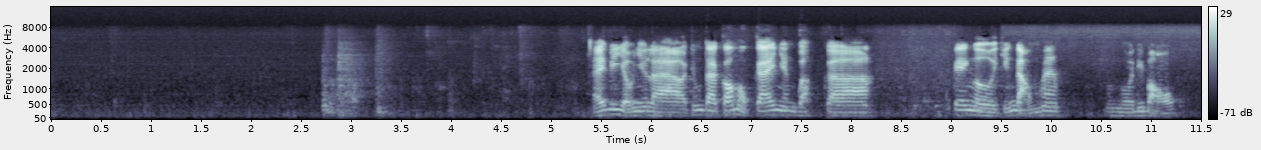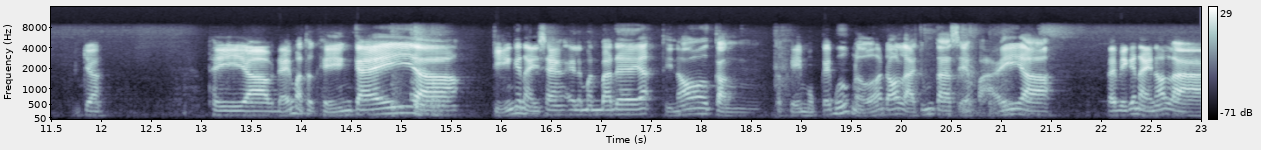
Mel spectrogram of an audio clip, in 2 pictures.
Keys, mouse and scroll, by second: 6.1 click, 6.3 middle click, 6.4 middle click, 6.4 middle click, 7.3 middle click, 7.7 middle click, 8.9 alt+middle click, 9.0 alt+middle click, 9.0 middle click, 9.1 middle click, 9.4 middle click, 9.4 middle click, 10.1 alt+middle click, 10.7 scroll, 14.5 middle click, 16.1-19.7 drag, 21.9 click.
